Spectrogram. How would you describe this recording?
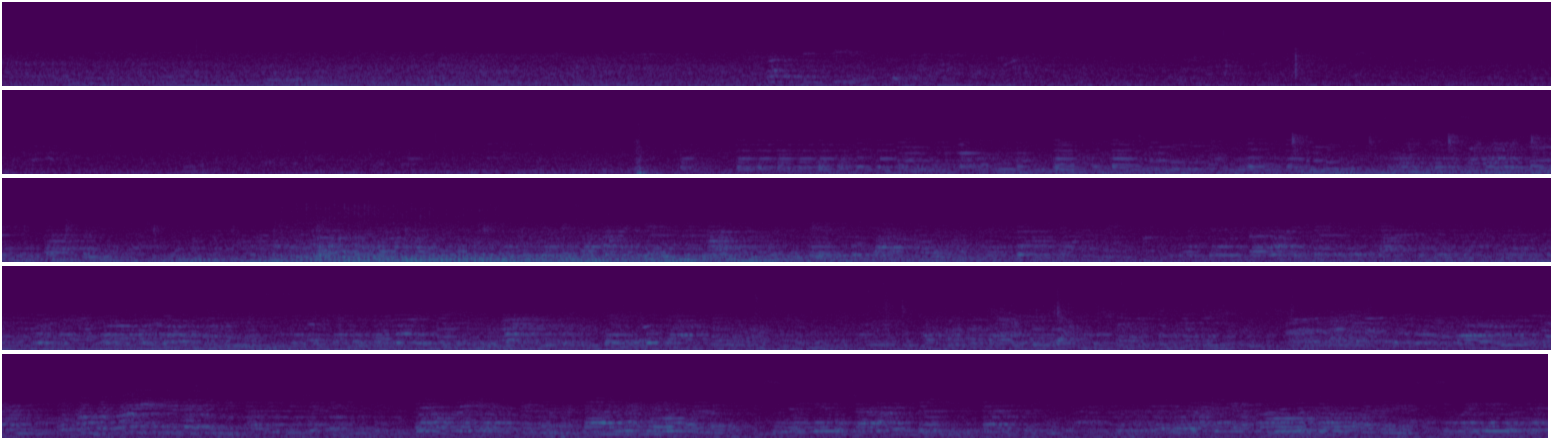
In a few days before the jewish new year some people are singing some songs after a short speech, obviously an open window, while cars are parking, motorcycles are driving down the street...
